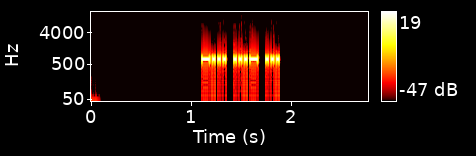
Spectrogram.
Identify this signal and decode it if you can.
Morse code, heard as a keyed tone, about 43 wpm, 700 Hz. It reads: BVS
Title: USA Call Sign Postfixes - 3 Letters 45wpm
